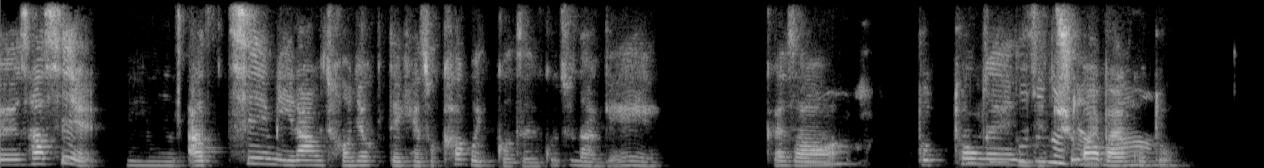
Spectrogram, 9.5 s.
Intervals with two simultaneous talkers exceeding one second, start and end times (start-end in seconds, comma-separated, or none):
7.2-8.6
